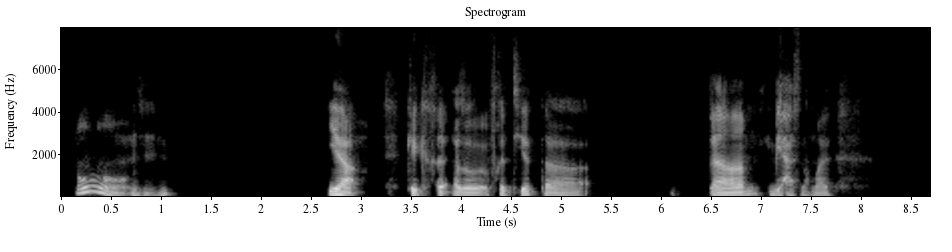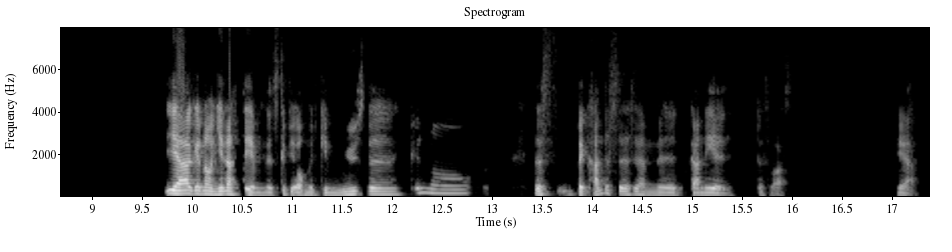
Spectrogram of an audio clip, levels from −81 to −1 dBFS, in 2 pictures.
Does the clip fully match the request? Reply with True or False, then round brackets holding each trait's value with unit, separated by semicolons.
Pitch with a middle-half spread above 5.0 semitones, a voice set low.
True (5.4 semitones; 120 Hz)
